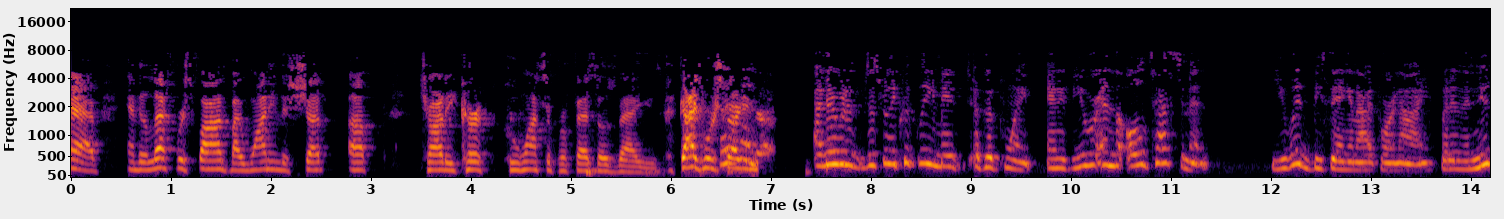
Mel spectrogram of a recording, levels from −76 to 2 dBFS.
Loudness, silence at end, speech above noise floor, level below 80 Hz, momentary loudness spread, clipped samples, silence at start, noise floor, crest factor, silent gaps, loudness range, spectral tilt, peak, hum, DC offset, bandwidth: -22 LUFS; 0 s; 47 dB; -64 dBFS; 11 LU; under 0.1%; 0 s; -69 dBFS; 22 dB; none; 6 LU; -3.5 dB/octave; 0 dBFS; none; under 0.1%; 8 kHz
